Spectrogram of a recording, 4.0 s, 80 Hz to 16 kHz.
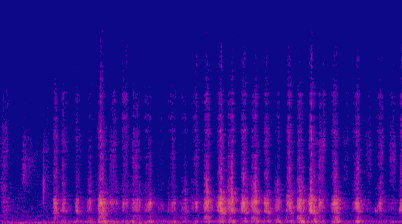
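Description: A wooden stylus scratches into a flat black sheet of wax-coated scratch art paper, etching the bricks of a chimney. A quick, uneven run of short, dry scratching strokes comes through, each with a thin rasp centred around 1.5 kHz and a little brightness above. The strokes are quiet and close, with almost no low end.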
